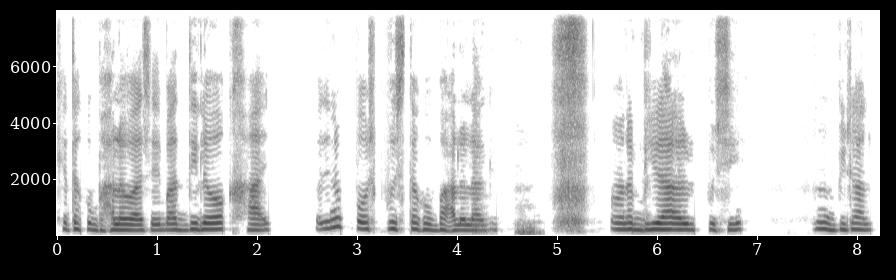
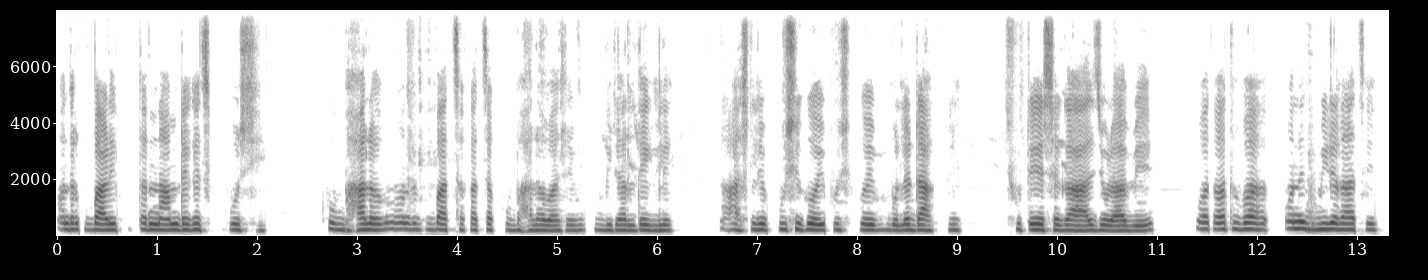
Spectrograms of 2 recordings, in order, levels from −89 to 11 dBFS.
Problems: none marked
